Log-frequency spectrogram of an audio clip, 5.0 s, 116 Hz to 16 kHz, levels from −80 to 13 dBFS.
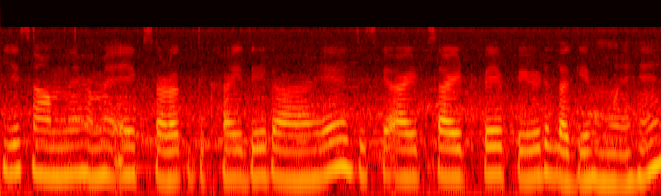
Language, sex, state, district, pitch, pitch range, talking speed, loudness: Hindi, female, Chhattisgarh, Bilaspur, 195 Hz, 185-205 Hz, 205 wpm, -28 LUFS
